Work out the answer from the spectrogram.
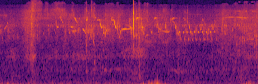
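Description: Birds chirping and calling, many short high notes scattered throughout, with a low thump about three seconds in and another near the end.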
